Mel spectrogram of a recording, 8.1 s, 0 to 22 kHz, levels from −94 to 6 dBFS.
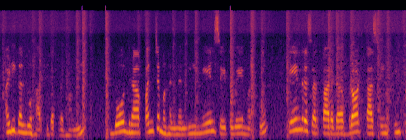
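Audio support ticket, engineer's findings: Noise suppressor artifacts, whole clip. Background drops away between phrases and swells back under the speech. Noise suppressor reads the room noise, about 11 dB below speech, as steady noise and cuts those bands by about 16 dB frame by frame. The noise floor pumps with the speech.

Speech cut by the noise suppressor, three spans. 0.0–1.54 s: speech swallowed, deepest drop about 20 dB, roughly 0.7 s affected in total. 4.93–5.35 s: brief fade, about 16 dB, about a tenth of a second. 6.17 s to end: low-level speech faint, about 17 dB down. Suppressor misjudges quiet speech energy as noise and attenuates it with the background.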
